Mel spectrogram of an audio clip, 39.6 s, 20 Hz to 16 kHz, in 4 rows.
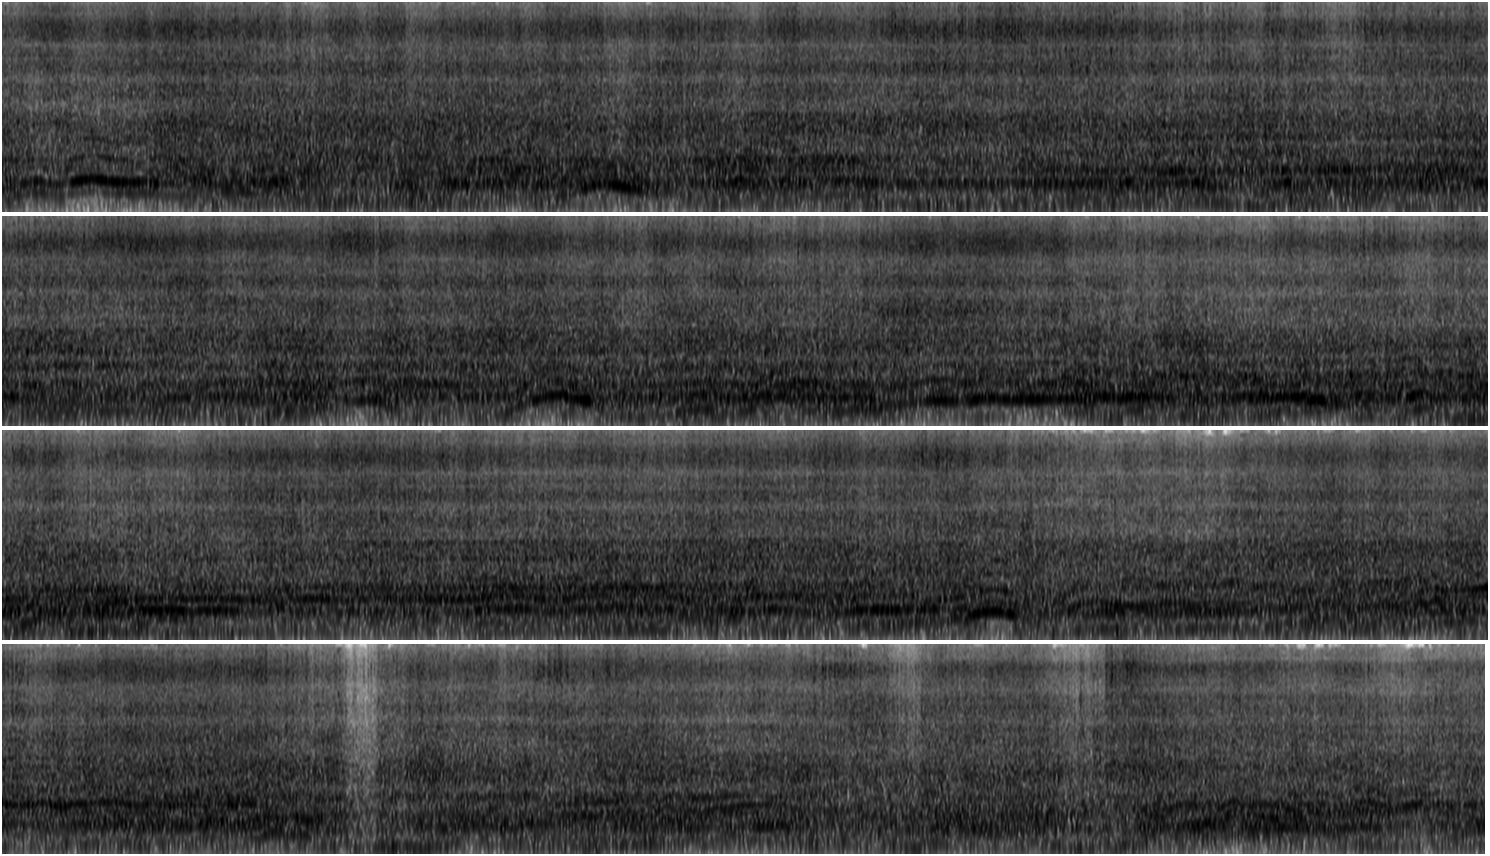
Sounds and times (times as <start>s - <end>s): Car: 0.0s - 39.6s
Outside, urban or manmade: 0.0s - 39.6s.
